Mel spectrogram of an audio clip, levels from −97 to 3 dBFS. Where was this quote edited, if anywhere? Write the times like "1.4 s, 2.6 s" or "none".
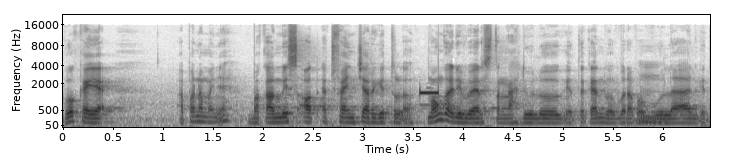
3.6 s

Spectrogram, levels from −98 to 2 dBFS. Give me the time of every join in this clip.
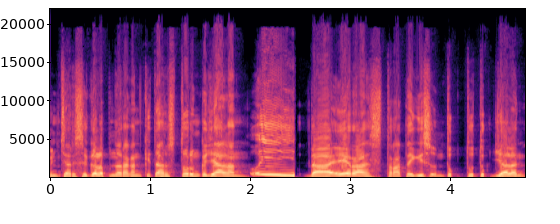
2.4 s

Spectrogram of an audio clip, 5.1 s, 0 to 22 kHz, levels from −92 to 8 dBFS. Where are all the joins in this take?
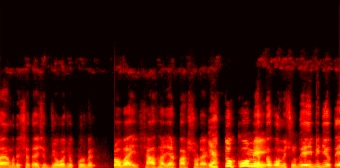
1.5 s

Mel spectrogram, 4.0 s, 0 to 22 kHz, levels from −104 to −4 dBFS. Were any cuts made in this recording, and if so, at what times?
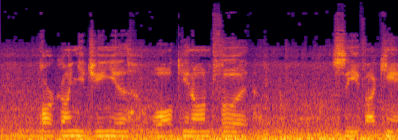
none

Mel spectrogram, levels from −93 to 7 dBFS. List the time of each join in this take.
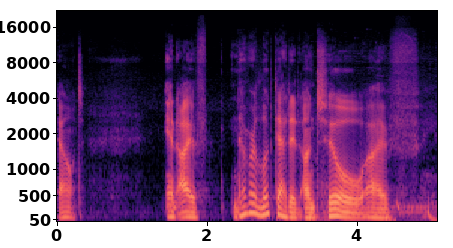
none

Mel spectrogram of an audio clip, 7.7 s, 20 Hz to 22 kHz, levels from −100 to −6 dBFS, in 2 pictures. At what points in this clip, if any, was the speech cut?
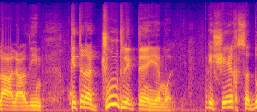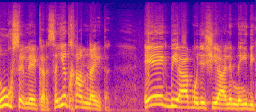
3.1 s

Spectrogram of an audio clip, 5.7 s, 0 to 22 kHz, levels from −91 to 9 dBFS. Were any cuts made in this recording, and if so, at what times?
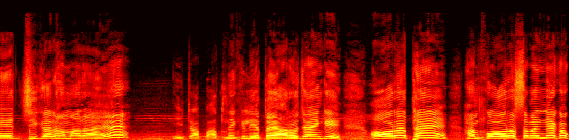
none

